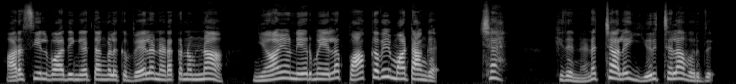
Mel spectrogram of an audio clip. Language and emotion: Tamil, angry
